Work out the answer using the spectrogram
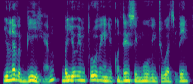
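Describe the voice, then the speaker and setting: A man's voice: medium pitch, brisk, darkish tone. A man hosting a podcast, earnest, often repeating words as he starts a thought. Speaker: podcast host. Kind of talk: casual podcast chat.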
